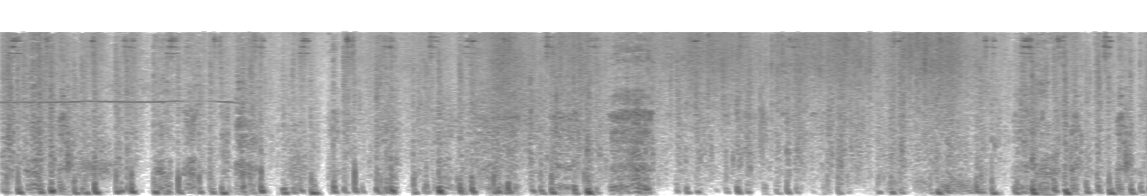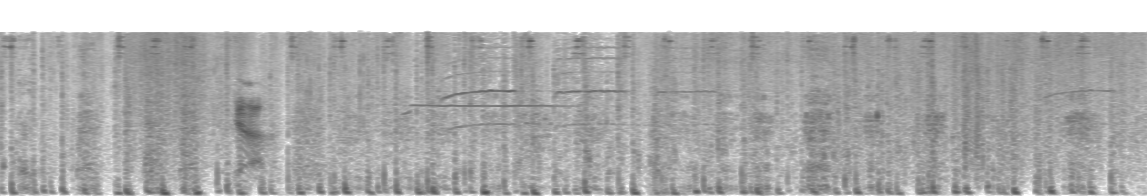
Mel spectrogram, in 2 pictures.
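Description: A horse's hooves thud steadily on grass and stony ground.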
